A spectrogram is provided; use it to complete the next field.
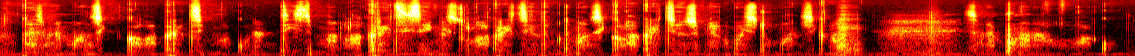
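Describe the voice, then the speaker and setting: A woman whispering at a very fast pace amid noticeable background noise. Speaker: ASMR creator. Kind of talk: ASMR casual chat to camera. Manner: whispered.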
